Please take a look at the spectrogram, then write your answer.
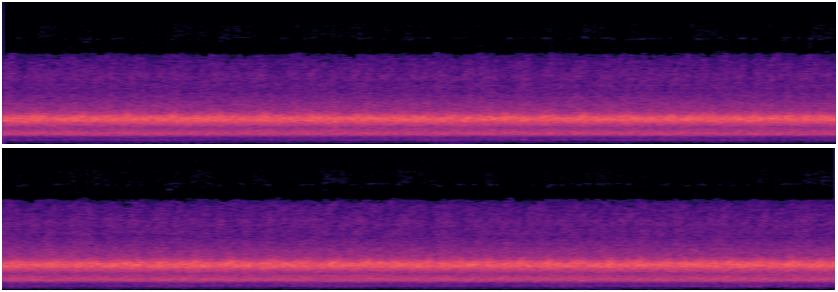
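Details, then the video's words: On a still rural night, a frog chorus pours out steadily, countless croaking voices merged into a constant buzzy hum at unchanging volume, with no other sounds standing out. "고요한 시골 밤에 개구리 합창 소리"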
